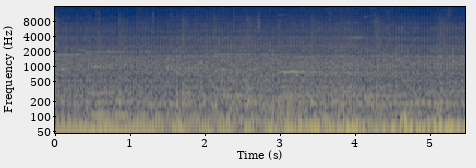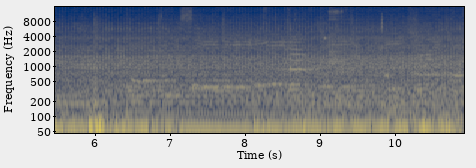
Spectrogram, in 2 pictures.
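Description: Steady engine-like idling rumble, heavy in the low end, running unbroken under the toy-bulldozer play. There is a single sharp tap about six seconds in.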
